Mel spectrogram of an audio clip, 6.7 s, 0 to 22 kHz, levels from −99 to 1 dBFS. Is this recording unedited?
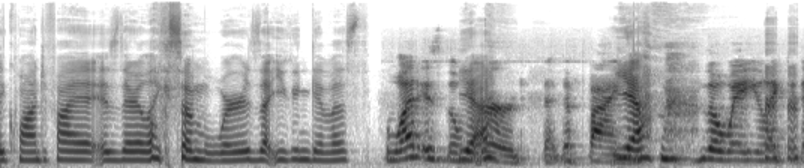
yes; 0 cuts

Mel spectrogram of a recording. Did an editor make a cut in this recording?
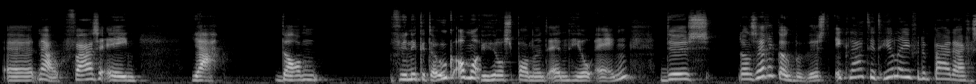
yes; 1 cut; at 4.8 s

